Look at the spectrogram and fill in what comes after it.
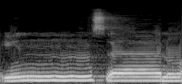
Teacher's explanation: نون ساکن کے بعد حروف اخفاء میں سے سین ہے, تو نوز میں ساؤنڈ لے کے جائیں گے. انسان, الف مدہ, 1 سیکنڈ سین کو کھینچنا بھی ہے.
